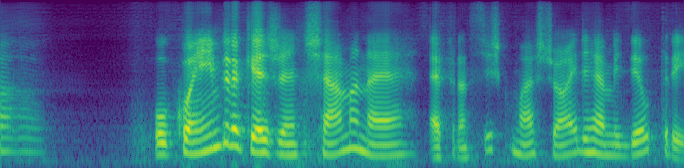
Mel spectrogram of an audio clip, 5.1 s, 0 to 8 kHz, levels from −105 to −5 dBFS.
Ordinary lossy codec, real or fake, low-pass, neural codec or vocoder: none; fake; none; codec, 16 kHz, about 1 kbps, DyCAST, with the encoder's durations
